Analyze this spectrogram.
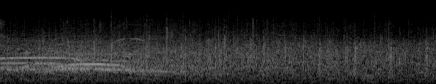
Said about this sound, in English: If you clap, I can't get through in 25 minutes. the pressure's on.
